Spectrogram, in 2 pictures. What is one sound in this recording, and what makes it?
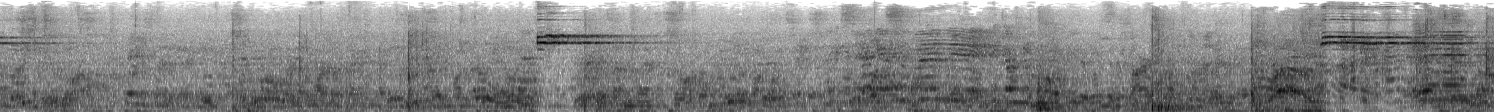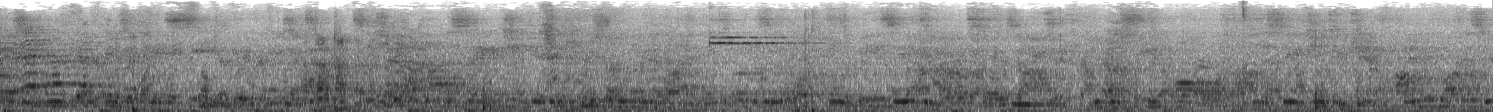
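Young players kick a soccer ball on artificial turf in a large echoing hall.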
